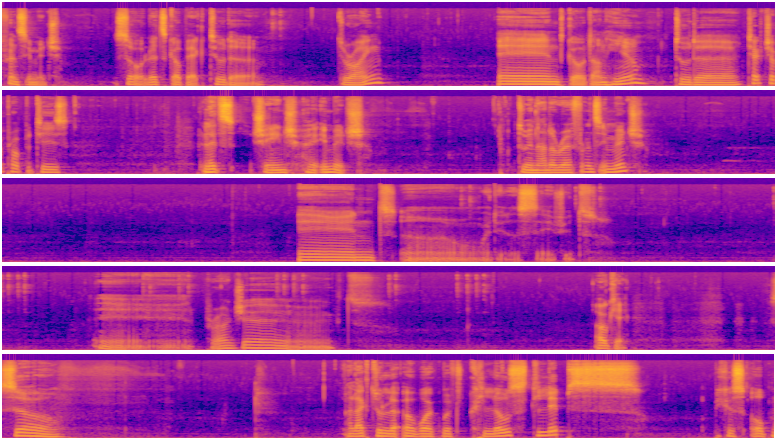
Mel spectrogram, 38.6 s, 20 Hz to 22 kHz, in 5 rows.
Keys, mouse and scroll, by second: 2.7-5.6 drag, 10.6-38.6 drag.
